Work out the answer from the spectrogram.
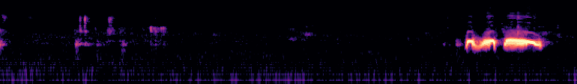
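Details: Spotted dove giving a coaxing coo and calling coo, used to lure wild doves: after a long near-silent stretch with faint ticks, one loud two-part coo, a wavering note then a long falling one.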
